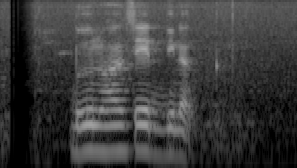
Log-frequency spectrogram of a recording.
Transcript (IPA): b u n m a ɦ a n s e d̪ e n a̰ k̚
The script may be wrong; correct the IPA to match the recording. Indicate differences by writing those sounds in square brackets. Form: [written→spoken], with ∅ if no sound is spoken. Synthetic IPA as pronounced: b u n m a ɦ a n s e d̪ [e→i] n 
